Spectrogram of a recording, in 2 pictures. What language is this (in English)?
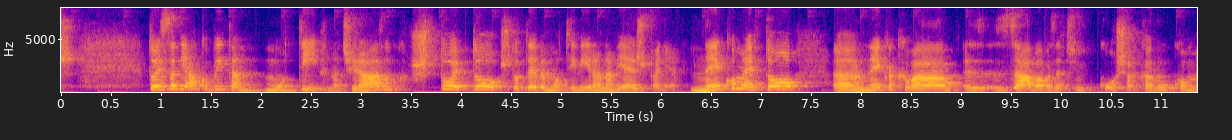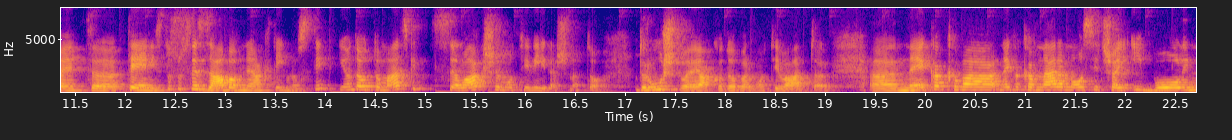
Croatian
